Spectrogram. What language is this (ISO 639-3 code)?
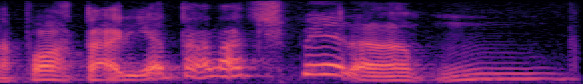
por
